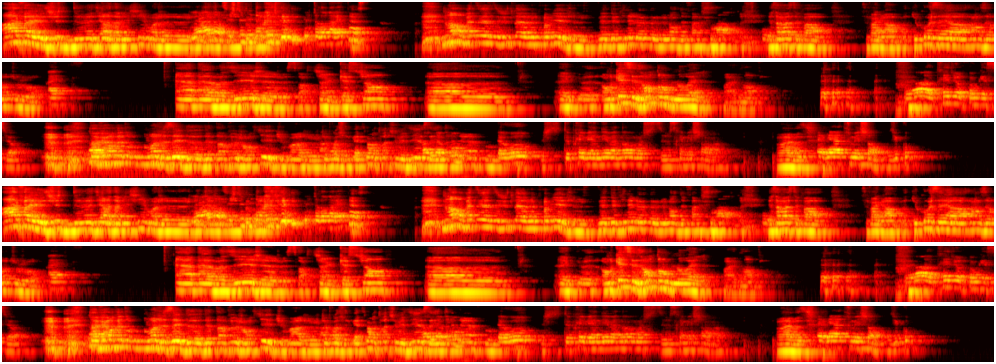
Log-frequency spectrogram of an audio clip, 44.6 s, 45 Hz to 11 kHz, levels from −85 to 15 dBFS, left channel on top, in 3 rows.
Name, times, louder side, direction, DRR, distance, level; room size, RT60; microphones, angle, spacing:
voice 1, 0.0-4.5 5.2-5.3 6.3-10.8 11.1-12.4 13.0-15.4 17.5-20.7 21.2-22.5 23.2-26.2 28.3-28.6 30.4-37.2 41.4-42.0, right 1 dB, 20° right, 0 dB, 1.1 m, -22 dB
voice 2, 2.8-4.3 4.5-5.4 10.6-11.1 11.4-11.6 13.0-13.2 15.6-15.8 27.2-27.7 28.4-30.0 31.0-31.3 34.5-35.2 36.1-36.7 37.2-40.6 42.0-43.3, left 2 dB, 30° left, 3 dB, 1.1 m, -25 dB
10.0 x 8.0 x 2.2 m, 0.73 s
head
